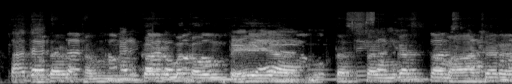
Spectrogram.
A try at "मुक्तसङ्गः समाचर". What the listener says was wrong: Muktasanga samachara, not muktasangas, that is wrong. So as muktasangas samachara, not muktasangas.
